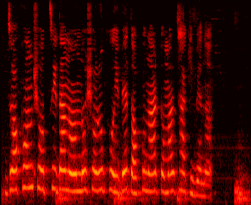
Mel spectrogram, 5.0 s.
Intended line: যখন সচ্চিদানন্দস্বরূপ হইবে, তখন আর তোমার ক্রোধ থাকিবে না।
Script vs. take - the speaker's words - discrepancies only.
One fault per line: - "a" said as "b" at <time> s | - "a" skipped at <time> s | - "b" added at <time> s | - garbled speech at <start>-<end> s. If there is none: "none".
- "ক্রোধ" skipped at 3.5 s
